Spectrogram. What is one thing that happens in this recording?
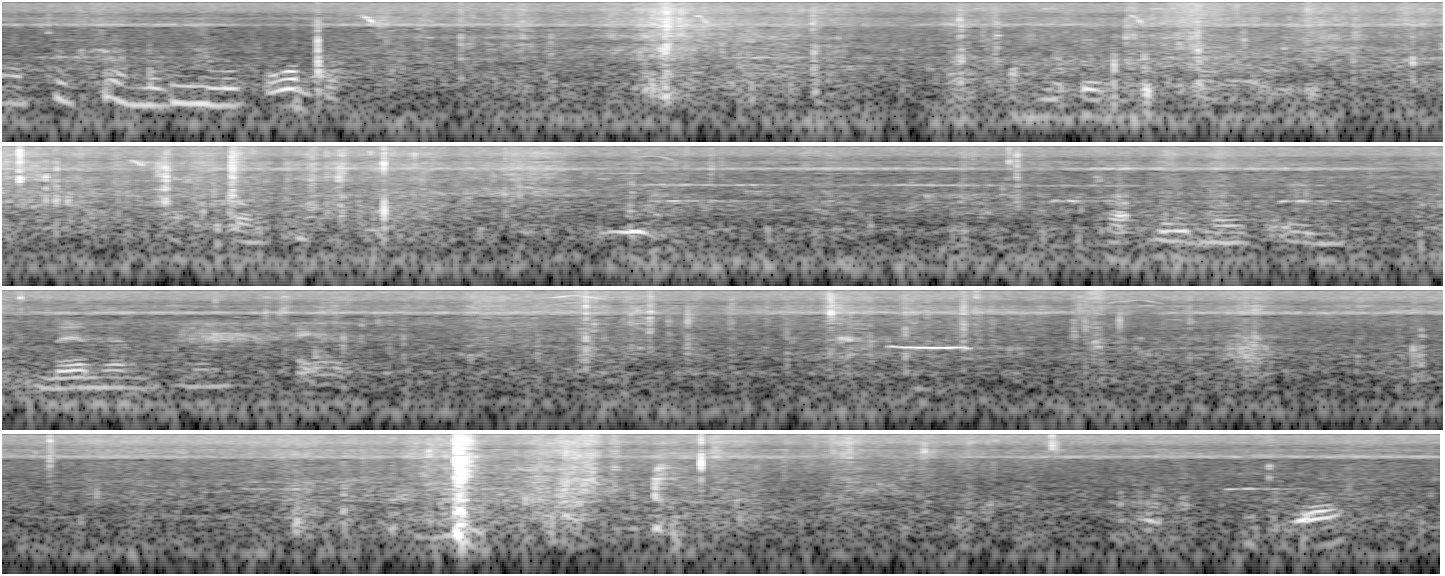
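A baby monkey squeaks softly nearby.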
